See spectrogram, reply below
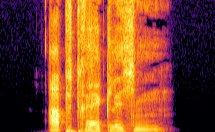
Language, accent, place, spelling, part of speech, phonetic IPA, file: German, Germany, Berlin, abträglichem, adjective, [ˈapˌtʁɛːklɪçm̩], De-abträglichem.ogg
- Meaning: strong dative masculine/neuter singular of abträglich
